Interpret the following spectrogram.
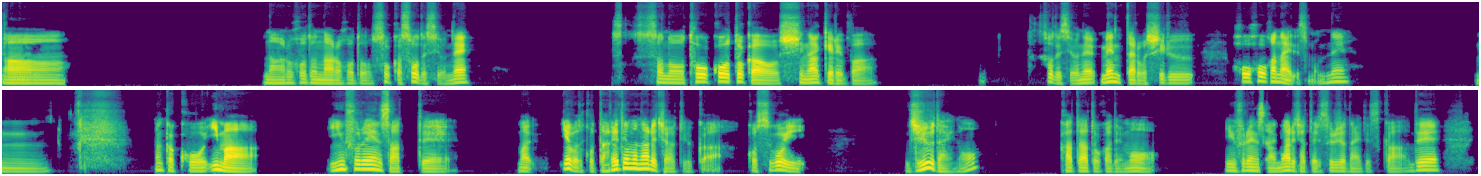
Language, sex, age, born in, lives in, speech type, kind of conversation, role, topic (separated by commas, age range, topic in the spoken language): Japanese, male, 35-39, Japan, Japan, conversation, podcast, host, インフルエンサーが抱える精神的な負担は、どのようにケアすべきですか？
